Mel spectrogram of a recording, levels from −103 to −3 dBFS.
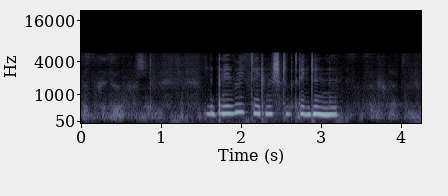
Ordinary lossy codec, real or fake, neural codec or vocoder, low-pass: AAC, 48 kbps; fake; codec, 16 kHz, 0.5 kbps, FreqCodec, larger model; 5.4 kHz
